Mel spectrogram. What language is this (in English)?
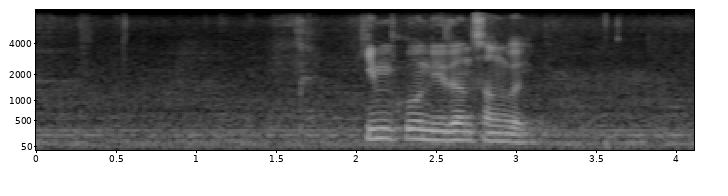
Nepali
